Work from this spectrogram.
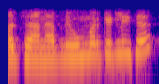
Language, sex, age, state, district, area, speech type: Gujarati, female, 30-45, Gujarat, Rajkot, urban, conversation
